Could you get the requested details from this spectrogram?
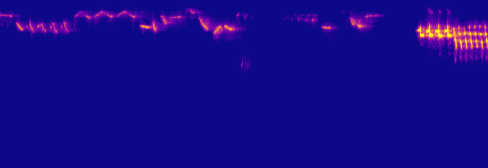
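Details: Soft, high, thin twittering and chirps at first, then a loud Japanese robin phrase at the end: a sharp whistled note leading into a rapid rattling trill that is cut off.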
